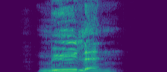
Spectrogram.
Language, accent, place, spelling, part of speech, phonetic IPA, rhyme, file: German, Germany, Berlin, Mühlen, noun, [ˈmyːlən], -yːlən, De-Mühlen.ogg
- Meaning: plural of Mühle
